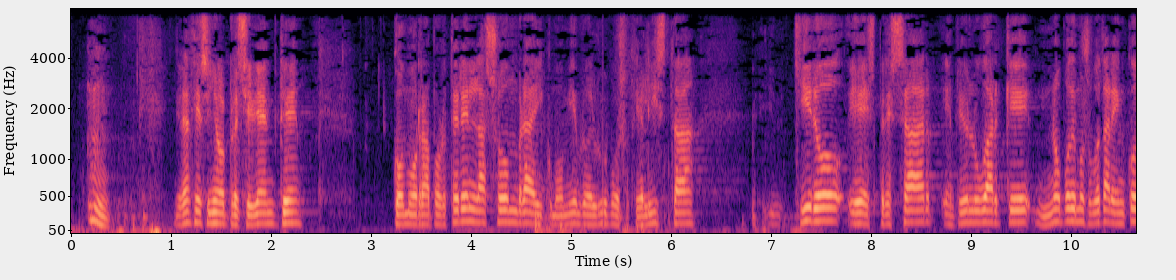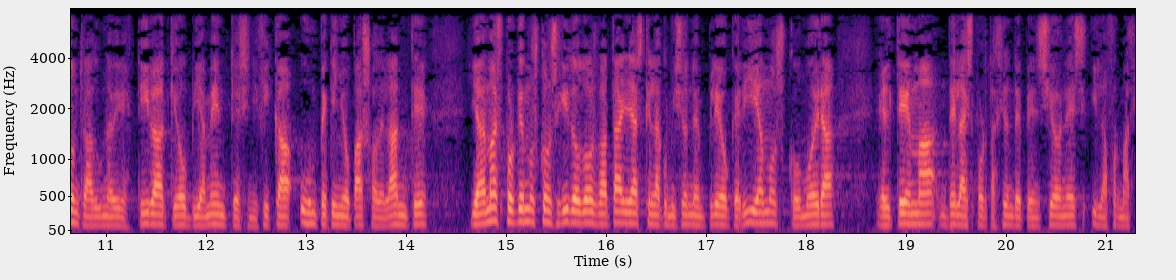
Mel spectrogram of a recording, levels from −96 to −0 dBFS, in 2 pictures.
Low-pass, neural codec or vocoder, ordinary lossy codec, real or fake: 7.2 kHz; none; none; real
